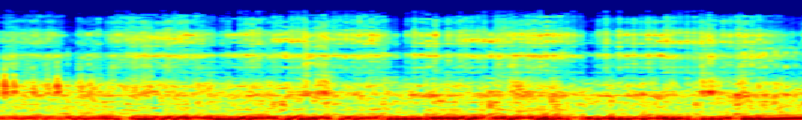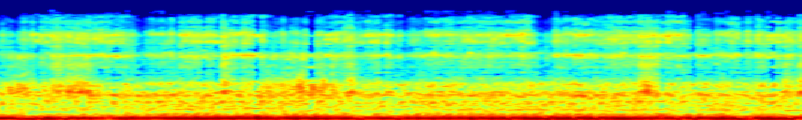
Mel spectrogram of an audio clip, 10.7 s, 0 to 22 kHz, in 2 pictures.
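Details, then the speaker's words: Old tractor being prepped for the 2017 Nowthen Threshing Show, warming up after starting; rough low idle with faint scraping rub each turn as the alternator fan hits the hood, owner will adjust it – fan rubbing hood. "well as you guys can probably hear the alternator fan is hitting the hood just a little bit so i'm gonna have to adjust that"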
